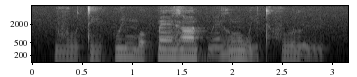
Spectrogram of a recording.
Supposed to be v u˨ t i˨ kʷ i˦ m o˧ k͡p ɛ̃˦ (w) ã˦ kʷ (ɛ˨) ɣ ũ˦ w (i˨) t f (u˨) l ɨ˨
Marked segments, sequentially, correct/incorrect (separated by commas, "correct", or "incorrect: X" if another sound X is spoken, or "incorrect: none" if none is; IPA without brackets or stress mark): incorrect: ɣ, incorrect: ɛ̃˨, correct, incorrect: u˦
